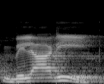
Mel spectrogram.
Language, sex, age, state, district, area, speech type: Maithili, male, 45-60, Bihar, Samastipur, urban, read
